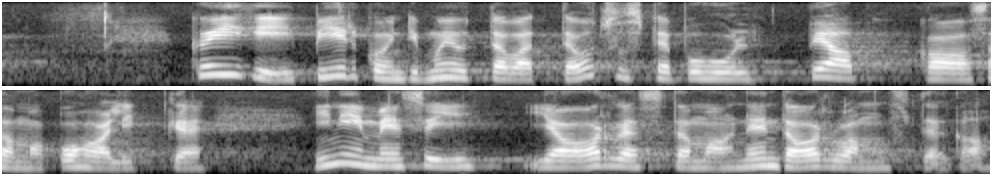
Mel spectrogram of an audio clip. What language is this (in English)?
Estonian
